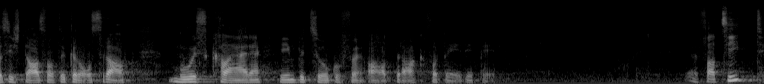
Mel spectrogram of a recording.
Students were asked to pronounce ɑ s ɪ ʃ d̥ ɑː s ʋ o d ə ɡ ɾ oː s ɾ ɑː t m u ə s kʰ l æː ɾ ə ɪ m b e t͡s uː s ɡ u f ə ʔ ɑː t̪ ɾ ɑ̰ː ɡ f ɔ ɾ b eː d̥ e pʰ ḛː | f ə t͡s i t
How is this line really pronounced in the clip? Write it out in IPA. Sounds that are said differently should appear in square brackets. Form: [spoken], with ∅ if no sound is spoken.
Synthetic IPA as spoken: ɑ s ɪ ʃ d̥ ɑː s ʋ o d ə ɡ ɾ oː s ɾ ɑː t m u ə s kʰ l æː ɾ ə ɪ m b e t͡s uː [∅] ɡ u f ə ʔ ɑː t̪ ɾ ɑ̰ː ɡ f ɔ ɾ b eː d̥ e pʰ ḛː | f [ɑ] t͡s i t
